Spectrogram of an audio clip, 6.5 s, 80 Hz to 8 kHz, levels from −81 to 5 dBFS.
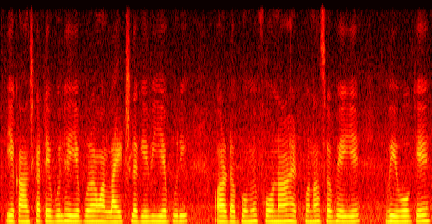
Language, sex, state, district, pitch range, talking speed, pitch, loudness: Hindi, female, Punjab, Kapurthala, 190-200 Hz, 220 wpm, 195 Hz, -18 LUFS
